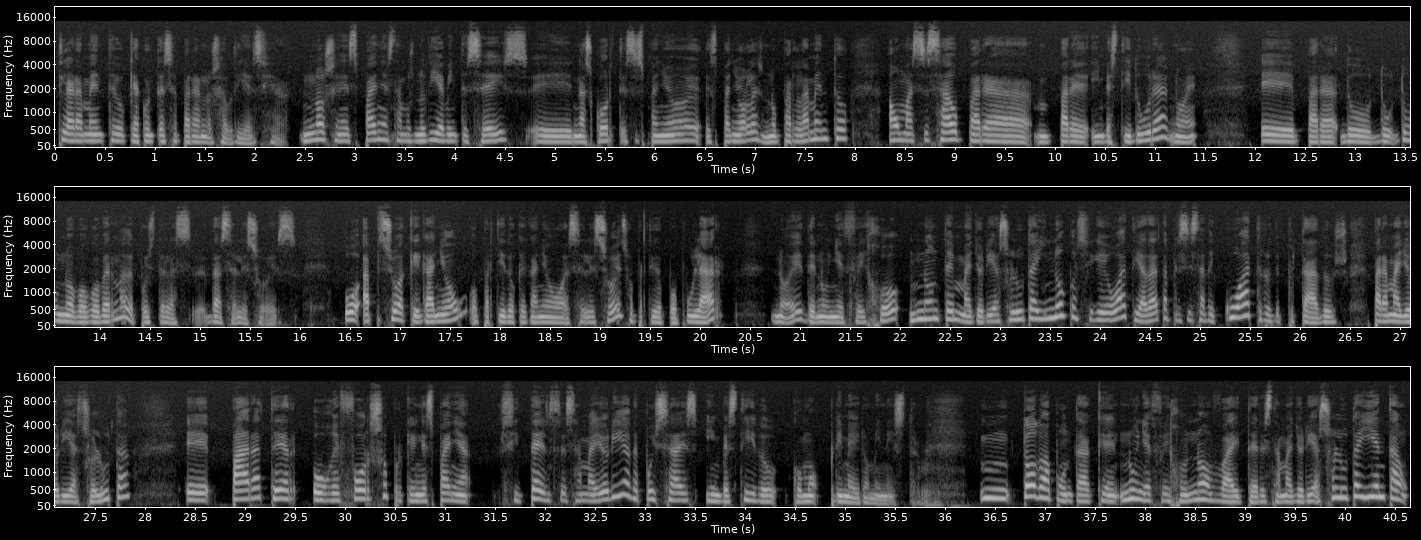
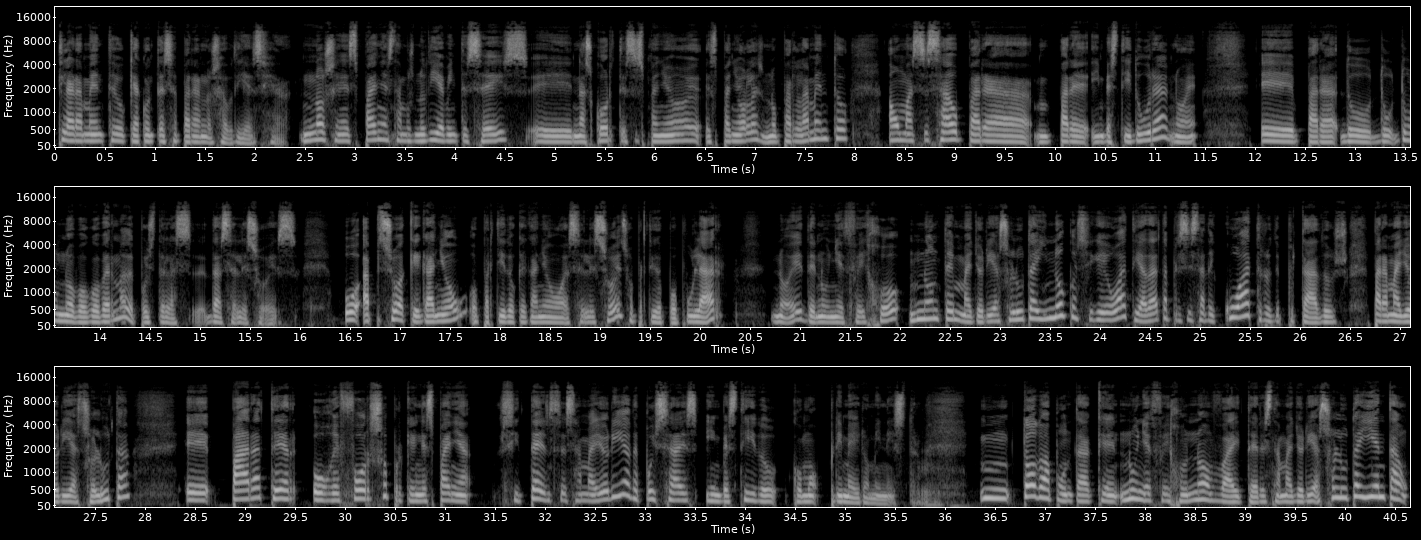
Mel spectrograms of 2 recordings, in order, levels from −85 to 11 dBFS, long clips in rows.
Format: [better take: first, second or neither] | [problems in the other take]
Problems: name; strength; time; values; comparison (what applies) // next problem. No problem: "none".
second | hiss; faint; throughout; 25 dB below the speech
